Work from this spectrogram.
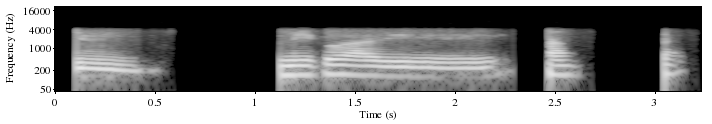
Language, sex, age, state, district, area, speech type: Telugu, male, 18-30, Andhra Pradesh, N T Rama Rao, urban, conversation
